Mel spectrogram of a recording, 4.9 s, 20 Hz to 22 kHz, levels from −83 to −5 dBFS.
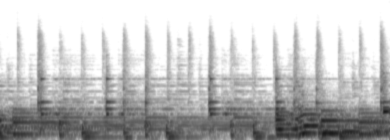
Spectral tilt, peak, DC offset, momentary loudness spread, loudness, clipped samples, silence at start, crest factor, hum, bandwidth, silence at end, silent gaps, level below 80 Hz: -7.5 dB/octave; -6 dBFS; under 0.1%; 10 LU; -23 LUFS; under 0.1%; 0 s; 16 dB; none; 11 kHz; 0 s; none; -40 dBFS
